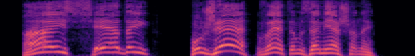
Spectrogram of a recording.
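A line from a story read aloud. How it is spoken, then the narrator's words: Loud. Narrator (Russian): громко заговорил торговец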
